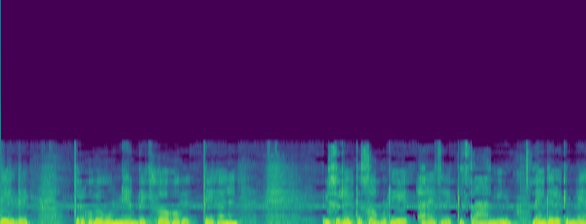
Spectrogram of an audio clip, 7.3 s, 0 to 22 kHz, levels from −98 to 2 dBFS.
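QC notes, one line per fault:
Throughout, HE-AAC compression: speech sounds gritty, with nothing above 8 kHz, and s sounds come out lispy and metallic. Likely a heavily squeezed HE-AAC encode, around 8 kbps, rebuilding the treble from copied lower bands instead of actually coding it.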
